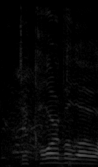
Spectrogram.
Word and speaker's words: Darvalo: Darvalo, I've been told is the exact pronunciation of Leonardo's name.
